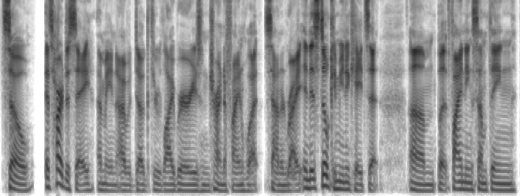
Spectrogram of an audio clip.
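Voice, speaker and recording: Young man, low voice, dry studio sound, casual tutorial walkthrough, self-deprecating. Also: moderate pace, fairly bright tone, no room sound. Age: 20s. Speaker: sound designer hosting a tutorial. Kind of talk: casual screen-share walkthrough. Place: small home studio room. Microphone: close boom-arm microphone.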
